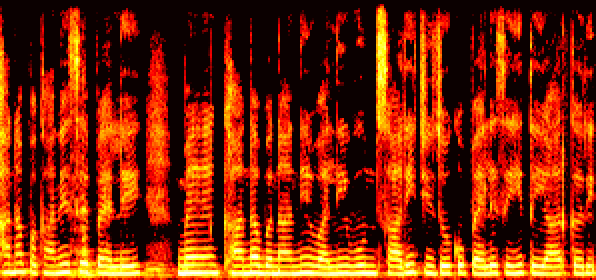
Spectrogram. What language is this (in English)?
Urdu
